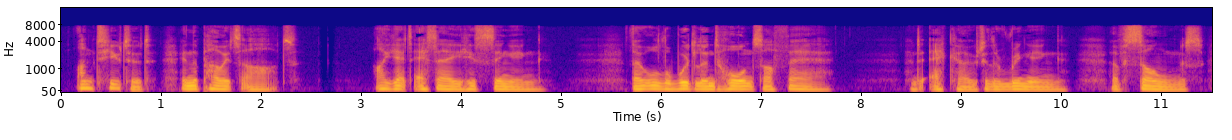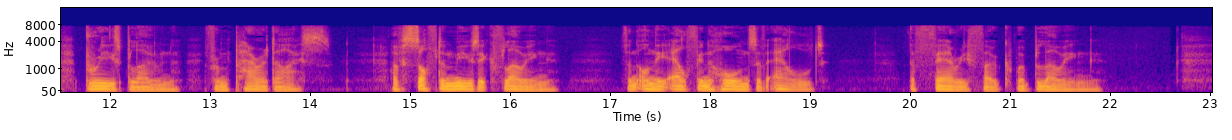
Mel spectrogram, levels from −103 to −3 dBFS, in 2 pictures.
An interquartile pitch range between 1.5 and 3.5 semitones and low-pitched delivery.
Yes: average, 3.0 semitones; very low, 90 Hz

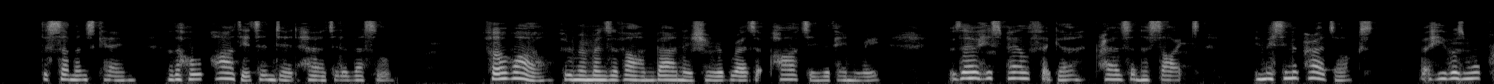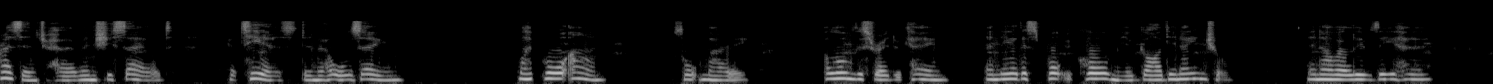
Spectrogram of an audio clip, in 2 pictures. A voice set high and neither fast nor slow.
Yes: high, 220 Hz; average, 165 wpm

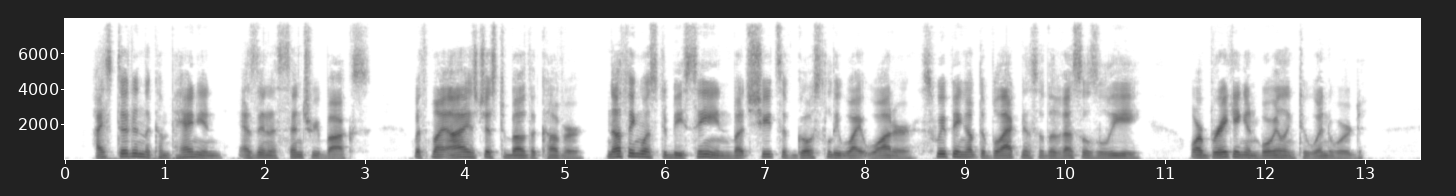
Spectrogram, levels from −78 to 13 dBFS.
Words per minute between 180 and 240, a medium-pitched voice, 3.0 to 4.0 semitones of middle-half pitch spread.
No: average, 185 wpm; low, 120 Hz; average, 3.7 semitones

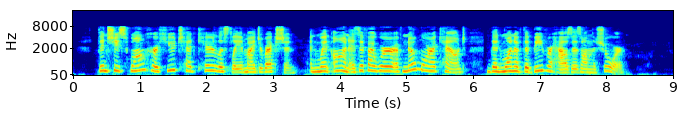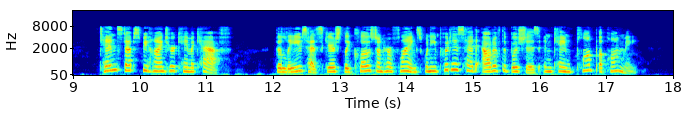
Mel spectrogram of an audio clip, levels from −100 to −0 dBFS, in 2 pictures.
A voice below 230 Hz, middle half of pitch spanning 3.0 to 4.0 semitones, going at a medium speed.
No: very high, 265 Hz; average, 3.7 semitones; average, 195 wpm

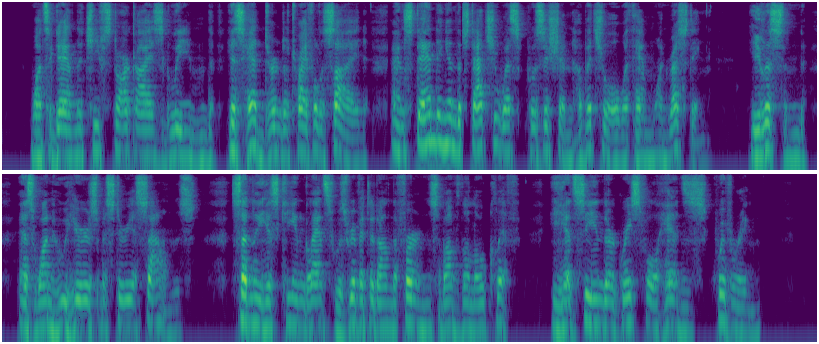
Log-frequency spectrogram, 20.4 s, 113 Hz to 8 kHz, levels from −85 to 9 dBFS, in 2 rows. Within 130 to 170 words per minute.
Yes: average, 155 wpm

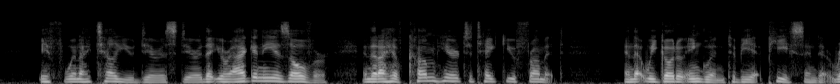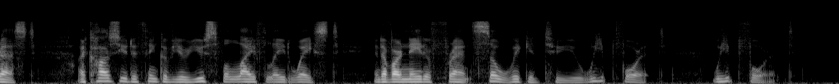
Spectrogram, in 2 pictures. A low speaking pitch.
Yes: low, 120 Hz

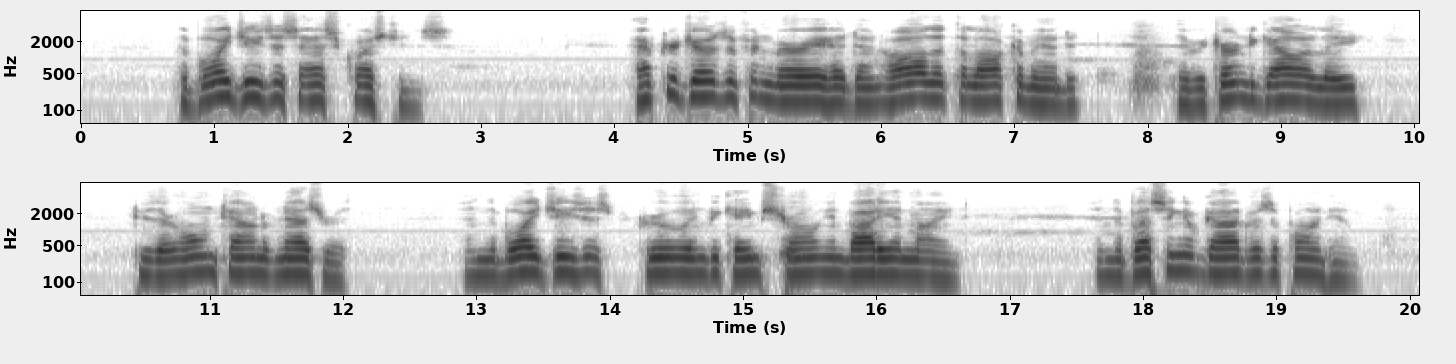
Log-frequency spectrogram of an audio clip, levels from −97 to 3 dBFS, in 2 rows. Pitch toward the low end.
No: medium, 145 Hz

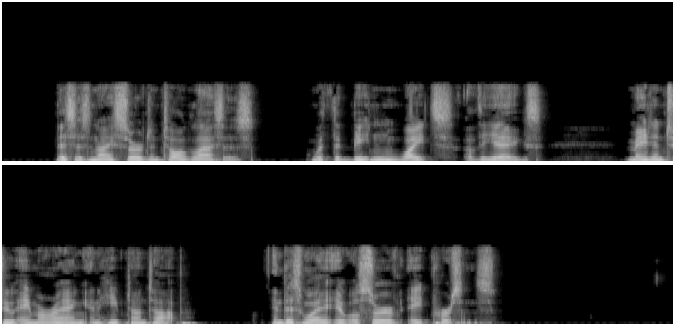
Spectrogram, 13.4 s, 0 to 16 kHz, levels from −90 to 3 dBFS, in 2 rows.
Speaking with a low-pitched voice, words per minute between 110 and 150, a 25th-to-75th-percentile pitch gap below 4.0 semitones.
Yes: very low, 95 Hz; slow, 135 wpm; narrow, 2.6 semitones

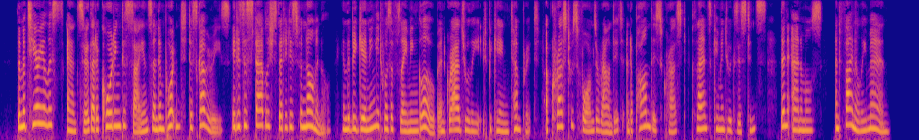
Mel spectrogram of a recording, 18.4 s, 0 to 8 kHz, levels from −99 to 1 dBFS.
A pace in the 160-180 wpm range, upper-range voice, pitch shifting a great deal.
Yes: average, 170 wpm; high, 240 Hz; wide, 5.7 semitones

